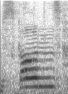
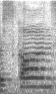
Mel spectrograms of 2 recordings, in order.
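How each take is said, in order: First: "scones" with a long o, rhyming with stones. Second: "scones" with a short o, rhyming with gone. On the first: Explaining two pronunciations, she says "scones" rhyming with stones. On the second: Offering the other pronunciation, she says "scones" rhyming with gone. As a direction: say "scones" as skonz, like gone, a bit higher. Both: Shown as a demonstration. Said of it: "potato, potato, whichever way you want to say it".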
